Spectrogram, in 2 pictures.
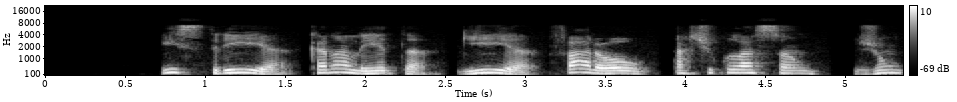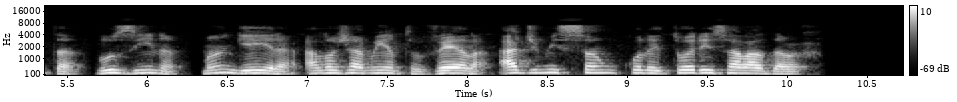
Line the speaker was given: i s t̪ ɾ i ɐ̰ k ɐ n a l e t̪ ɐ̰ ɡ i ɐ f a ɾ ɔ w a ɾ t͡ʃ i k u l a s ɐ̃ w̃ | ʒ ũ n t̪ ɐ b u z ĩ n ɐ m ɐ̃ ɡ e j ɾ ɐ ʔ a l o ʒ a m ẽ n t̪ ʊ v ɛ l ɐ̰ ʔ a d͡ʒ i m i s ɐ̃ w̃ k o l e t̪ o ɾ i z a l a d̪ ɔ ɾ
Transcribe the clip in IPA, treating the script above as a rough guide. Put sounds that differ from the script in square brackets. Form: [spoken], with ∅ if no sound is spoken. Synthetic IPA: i s t̪ ɾ i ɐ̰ k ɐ n a l e t̪ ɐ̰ ɡ i ɐ f a ɾ ɔ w a ɾ t͡ʃ i k u l a s ɐ̃ w̃ | ʒ ũ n t̪ ɐ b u z ĩ n ɐ m ɐ̃ ɡ e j ɾ ɐ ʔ a l o ʒ a m ẽ n t̪ ʊ v ɛ l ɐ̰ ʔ a d͡ʒ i m i s ɐ̃ w̃ k o l e t̪ o ɾ i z a l a d̪ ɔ ɾ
